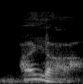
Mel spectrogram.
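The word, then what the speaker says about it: Haigha: His name is Higa. Maya. He pronounced it so it rhymed with maya. Haya.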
